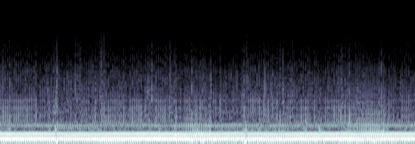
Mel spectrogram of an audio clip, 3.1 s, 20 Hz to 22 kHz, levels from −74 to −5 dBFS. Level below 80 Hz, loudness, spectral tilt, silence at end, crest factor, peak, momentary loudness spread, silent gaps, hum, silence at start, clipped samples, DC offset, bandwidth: -22 dBFS; -8 LUFS; -12.5 dB/octave; 0 s; 6 dB; 0 dBFS; 1 LU; none; 60 Hz at -20 dBFS; 0 s; under 0.1%; under 0.1%; 2.8 kHz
